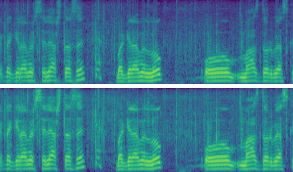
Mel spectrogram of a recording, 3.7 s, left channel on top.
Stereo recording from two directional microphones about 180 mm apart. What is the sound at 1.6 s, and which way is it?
Speech, 10° left (ahead or behind).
